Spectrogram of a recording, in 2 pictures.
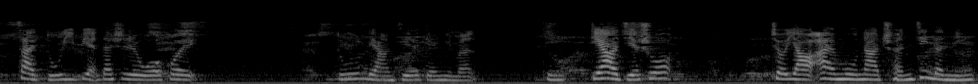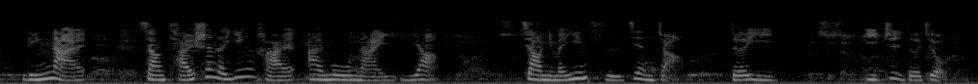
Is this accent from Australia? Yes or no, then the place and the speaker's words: yes; Victoria, Australia; 我是一个农村的人，我以前在Victoria有一个农场，并且我在维多利亚住，我在那边长大。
